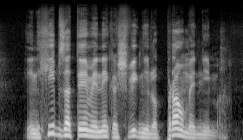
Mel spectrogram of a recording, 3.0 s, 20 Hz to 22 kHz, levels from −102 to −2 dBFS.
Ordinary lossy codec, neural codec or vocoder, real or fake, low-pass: none; vocoder, 44.1 kHz, 128 mel bands, Pupu-Vocoder; fake; 19.8 kHz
